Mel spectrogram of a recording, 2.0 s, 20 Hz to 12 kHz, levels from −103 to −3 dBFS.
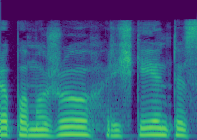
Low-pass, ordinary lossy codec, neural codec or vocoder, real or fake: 7.2 kHz; MP3, 64 kbps; none; real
